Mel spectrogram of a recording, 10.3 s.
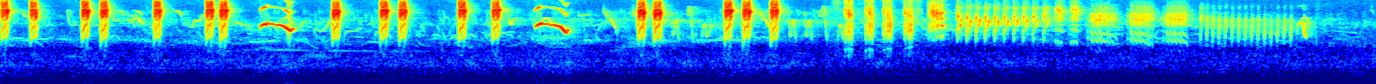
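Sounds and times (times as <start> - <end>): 
sedge warbler singing: 0.0 - 7.9.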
